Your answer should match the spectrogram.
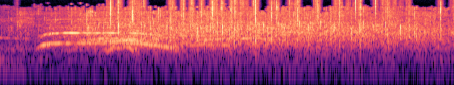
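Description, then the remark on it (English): An audience at Comic-Con breaks into loud, sustained applause, a dense crackle of many hands clapping, with a few rising cheers or whistles early on before it settles into steady clapping. “Therefore, applaud yourselves.”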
